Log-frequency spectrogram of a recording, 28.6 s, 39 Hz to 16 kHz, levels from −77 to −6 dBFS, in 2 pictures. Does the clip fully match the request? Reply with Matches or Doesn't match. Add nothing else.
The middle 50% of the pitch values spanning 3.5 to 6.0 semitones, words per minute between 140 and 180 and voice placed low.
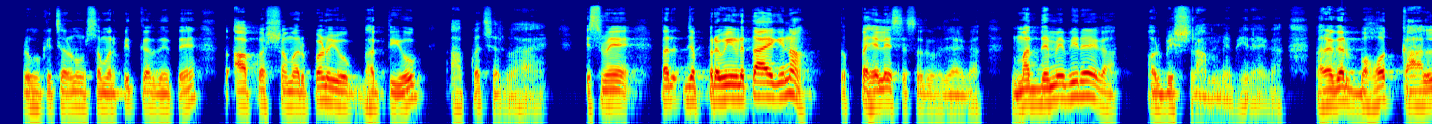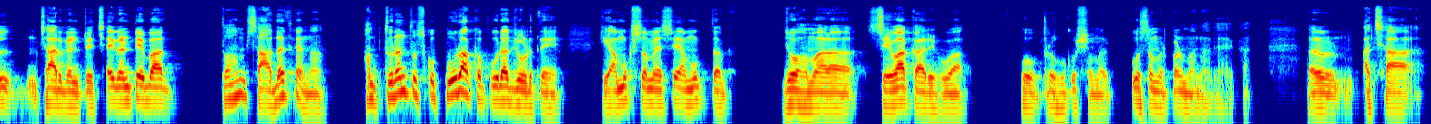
Matches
